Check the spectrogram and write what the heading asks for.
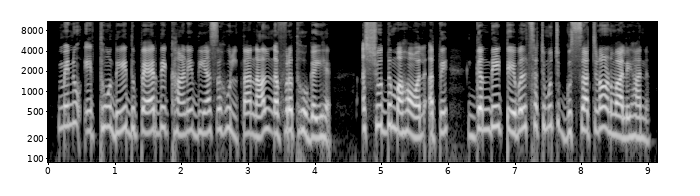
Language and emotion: Punjabi, disgusted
